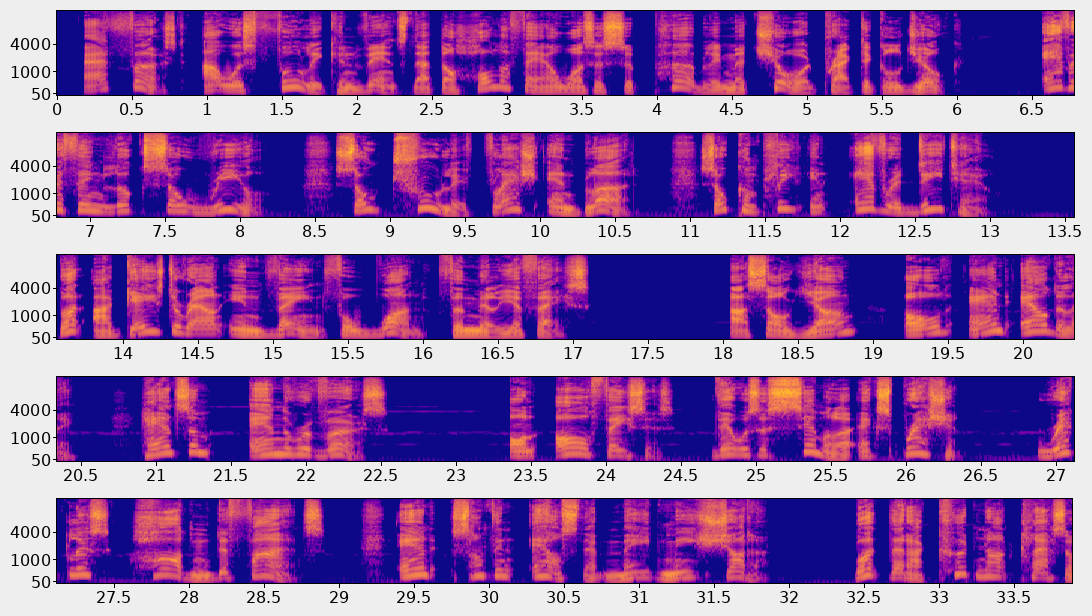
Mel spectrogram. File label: Fiction Suspense M US Southern Gothic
